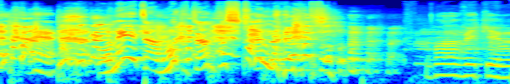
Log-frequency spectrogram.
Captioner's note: laugh; laughs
